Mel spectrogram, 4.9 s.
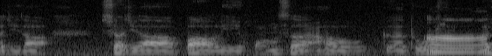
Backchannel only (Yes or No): No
